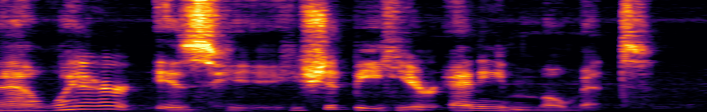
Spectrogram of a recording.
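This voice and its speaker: A man puts on a character voice at a medium pitch. He talks at a fairly slow pace over clear background noise. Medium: actual play. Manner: impatient, distracted.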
